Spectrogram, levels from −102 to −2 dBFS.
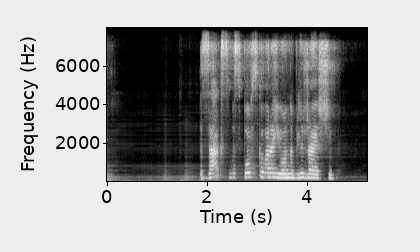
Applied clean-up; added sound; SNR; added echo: neural mask model DeepFilterNet 3.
